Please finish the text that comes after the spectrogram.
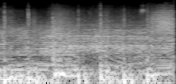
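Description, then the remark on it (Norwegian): A live audience at the show Allsang på grensen applauds warmly and steadily to welcome Ari Behn, a dense wash of clapping with some crowd cheering mixed in, filling the whole moment without any speech. “Gi en varm applaus til Ari Behn!”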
